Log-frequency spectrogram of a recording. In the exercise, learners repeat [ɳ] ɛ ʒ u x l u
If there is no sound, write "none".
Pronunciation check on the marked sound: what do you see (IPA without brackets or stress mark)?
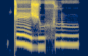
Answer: ʈ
